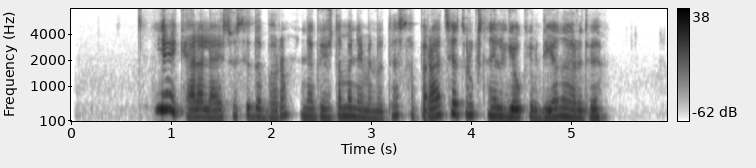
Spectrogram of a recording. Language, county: Lithuanian, Kaunas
